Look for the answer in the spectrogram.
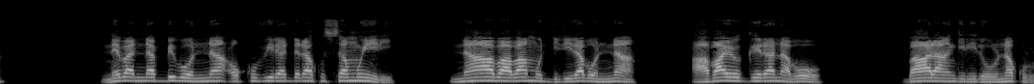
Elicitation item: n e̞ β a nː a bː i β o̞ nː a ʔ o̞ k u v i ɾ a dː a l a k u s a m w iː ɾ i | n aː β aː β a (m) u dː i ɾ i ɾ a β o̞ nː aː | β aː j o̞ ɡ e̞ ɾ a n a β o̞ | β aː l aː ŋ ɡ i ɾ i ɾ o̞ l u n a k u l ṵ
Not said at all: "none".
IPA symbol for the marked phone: m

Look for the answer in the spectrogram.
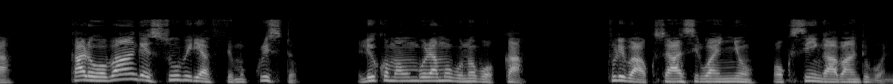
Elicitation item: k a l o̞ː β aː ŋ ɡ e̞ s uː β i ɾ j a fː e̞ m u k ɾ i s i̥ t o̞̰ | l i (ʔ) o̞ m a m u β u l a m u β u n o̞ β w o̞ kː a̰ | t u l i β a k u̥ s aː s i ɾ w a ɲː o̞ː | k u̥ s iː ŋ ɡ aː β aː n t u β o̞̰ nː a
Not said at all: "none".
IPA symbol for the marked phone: k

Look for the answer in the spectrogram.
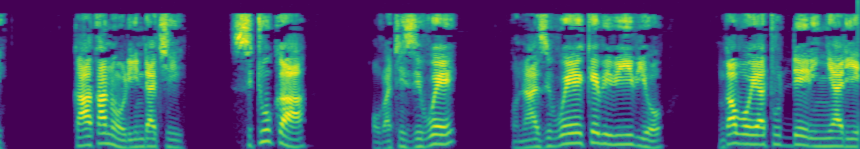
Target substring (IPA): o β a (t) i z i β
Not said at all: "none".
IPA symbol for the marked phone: t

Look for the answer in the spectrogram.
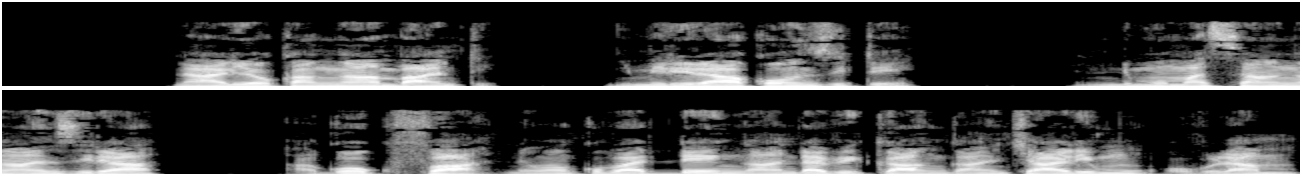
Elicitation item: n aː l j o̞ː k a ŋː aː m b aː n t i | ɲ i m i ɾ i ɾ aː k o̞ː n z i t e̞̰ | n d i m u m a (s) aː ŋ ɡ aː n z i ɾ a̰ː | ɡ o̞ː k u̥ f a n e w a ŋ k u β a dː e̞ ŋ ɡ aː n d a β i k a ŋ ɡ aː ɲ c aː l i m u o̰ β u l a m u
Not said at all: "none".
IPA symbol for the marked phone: s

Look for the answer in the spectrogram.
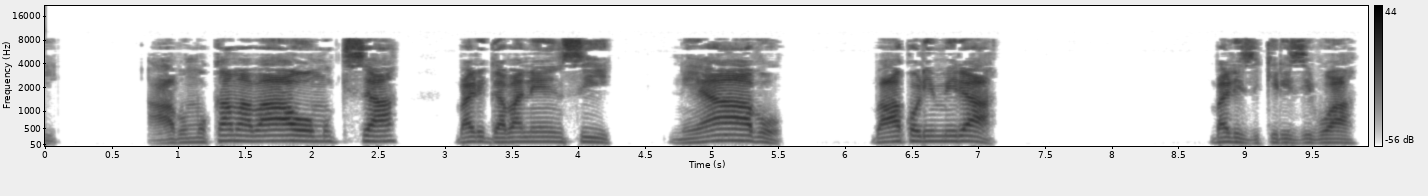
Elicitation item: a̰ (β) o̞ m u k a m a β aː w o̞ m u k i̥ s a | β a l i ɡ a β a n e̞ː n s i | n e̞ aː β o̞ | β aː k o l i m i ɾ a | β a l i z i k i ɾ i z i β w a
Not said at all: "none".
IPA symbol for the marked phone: β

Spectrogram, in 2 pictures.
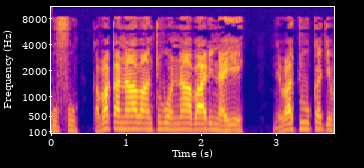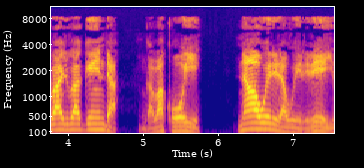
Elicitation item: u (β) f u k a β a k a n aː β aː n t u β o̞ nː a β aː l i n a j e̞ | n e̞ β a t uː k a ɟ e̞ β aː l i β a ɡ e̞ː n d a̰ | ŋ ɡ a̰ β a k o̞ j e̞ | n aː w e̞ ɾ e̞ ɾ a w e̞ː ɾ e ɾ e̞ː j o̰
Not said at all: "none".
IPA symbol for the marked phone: none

